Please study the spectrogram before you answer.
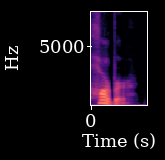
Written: harbour

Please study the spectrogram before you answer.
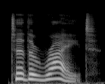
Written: to the right

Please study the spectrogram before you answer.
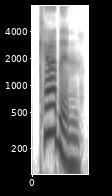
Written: cabin

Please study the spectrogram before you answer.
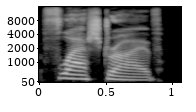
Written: flash drive

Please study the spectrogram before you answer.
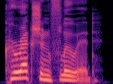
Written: correction fluid

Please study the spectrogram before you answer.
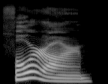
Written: forearm

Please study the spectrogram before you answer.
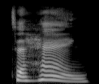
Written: to hang

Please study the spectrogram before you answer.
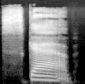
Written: scab

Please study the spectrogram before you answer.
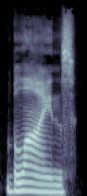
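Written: blinds

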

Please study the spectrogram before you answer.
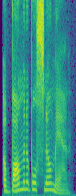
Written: Abominable Snowman

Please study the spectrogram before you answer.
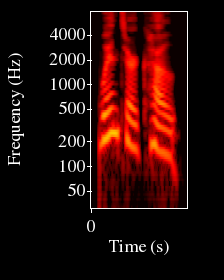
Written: winter coat

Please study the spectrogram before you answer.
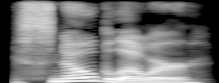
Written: snow blower

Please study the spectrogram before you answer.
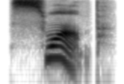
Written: swamp

